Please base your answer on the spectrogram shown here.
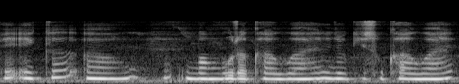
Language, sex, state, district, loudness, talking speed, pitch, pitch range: Hindi, female, Uttar Pradesh, Shamli, -13 LUFS, 145 wpm, 265 Hz, 255-275 Hz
